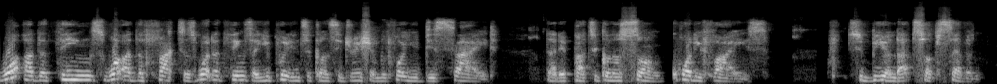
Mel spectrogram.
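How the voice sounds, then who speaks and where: A woman has a normal speaking voice with a fairly low pitch. She talks at a moderate pace with ordinary pitch variation. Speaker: podcast host. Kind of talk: interview questions, casual talk.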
